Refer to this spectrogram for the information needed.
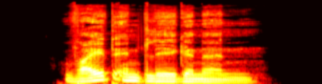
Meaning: inflection of weitentlegen: 1. strong genitive masculine/neuter singular 2. weak/mixed genitive/dative all-gender singular 3. strong/weak/mixed accusative masculine singular 4. strong dative plural
- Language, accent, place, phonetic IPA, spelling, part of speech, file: German, Germany, Berlin, [ˈvaɪ̯tʔɛntˌleːɡənən], weitentlegenen, adjective, De-weitentlegenen.ogg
